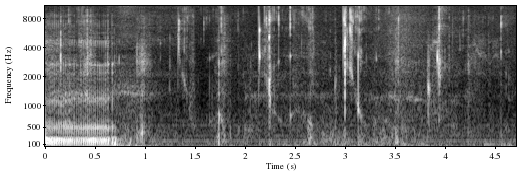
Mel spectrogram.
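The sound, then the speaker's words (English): Chewing of crunchy wasabi peas: a steady run of sharp, crisp crunches and mouth clicks at an irregular pace, loud, with no talking. “What we got? Wasabi peas.”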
